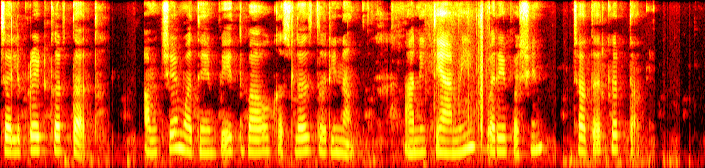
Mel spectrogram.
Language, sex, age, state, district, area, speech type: Goan Konkani, female, 30-45, Goa, Murmgao, rural, spontaneous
